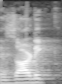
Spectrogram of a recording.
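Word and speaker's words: exotic: लिखा टी है बट ड जैसे उच्चारण होता है। एग्जोटिक dishes.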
